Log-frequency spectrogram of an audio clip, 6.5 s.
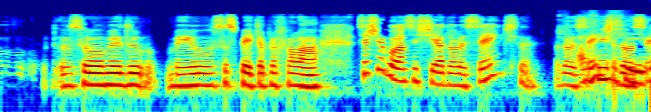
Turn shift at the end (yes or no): yes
